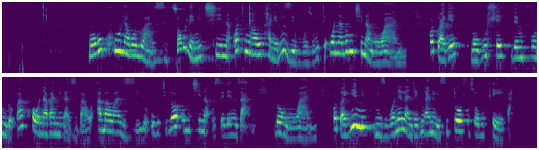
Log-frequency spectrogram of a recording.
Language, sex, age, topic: North Ndebele, male, 36-49, health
